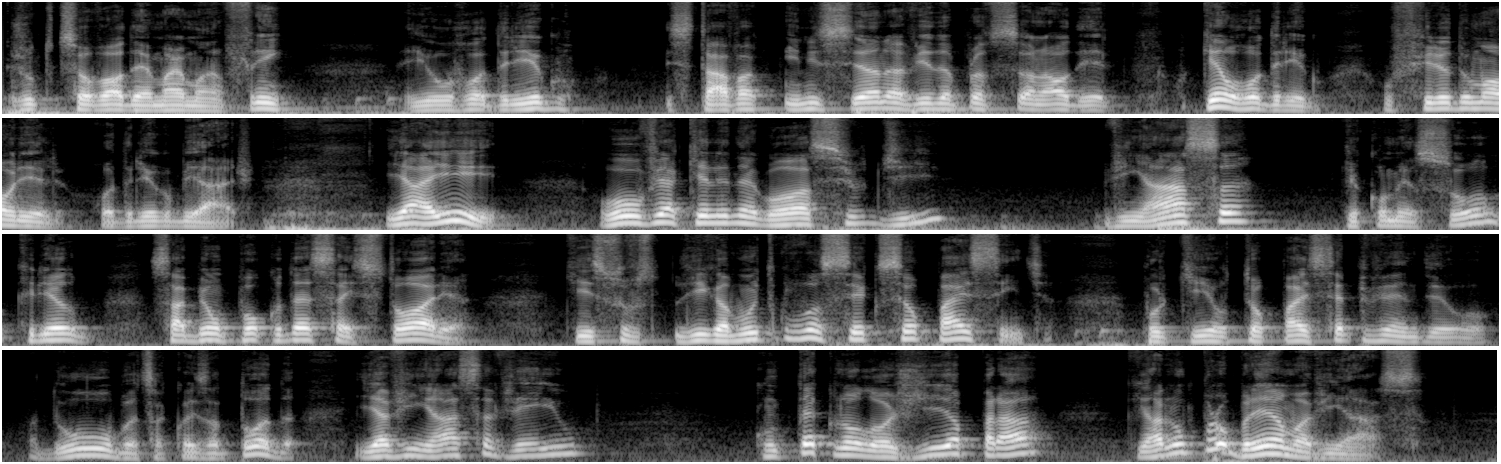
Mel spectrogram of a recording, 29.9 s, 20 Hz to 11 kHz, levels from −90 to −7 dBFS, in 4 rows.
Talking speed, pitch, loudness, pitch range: 145 wpm, 130 Hz, -22 LUFS, 110-150 Hz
